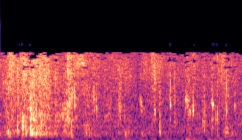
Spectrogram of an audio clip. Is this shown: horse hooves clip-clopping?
yes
